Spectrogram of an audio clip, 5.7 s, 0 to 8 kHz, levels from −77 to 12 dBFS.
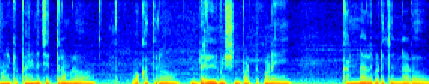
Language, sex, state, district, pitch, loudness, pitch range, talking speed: Telugu, male, Andhra Pradesh, Chittoor, 125 Hz, -15 LUFS, 120-130 Hz, 105 wpm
